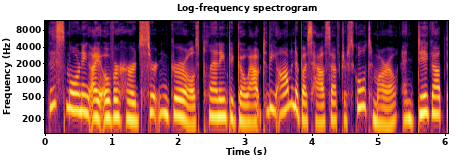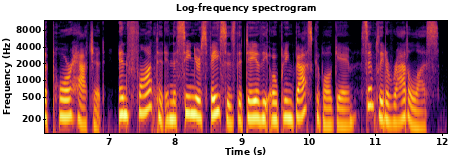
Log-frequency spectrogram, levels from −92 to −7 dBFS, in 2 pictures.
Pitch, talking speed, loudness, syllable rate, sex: 220 Hz, 210 wpm, -18 LUFS, 5.3 syllables/s, female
